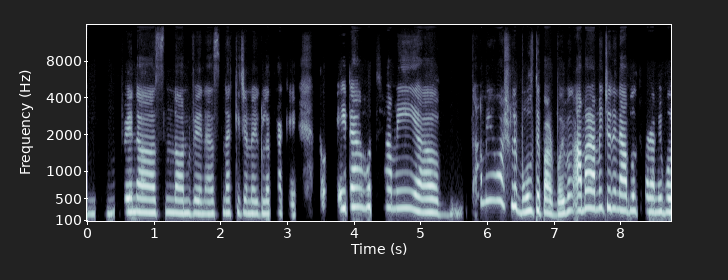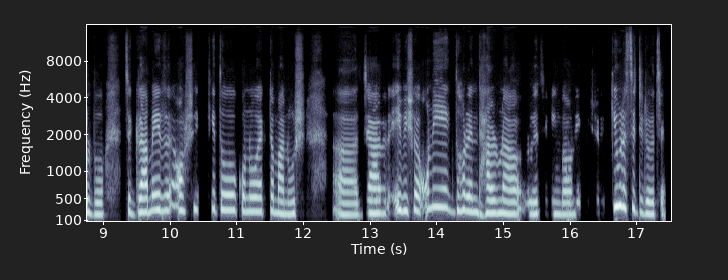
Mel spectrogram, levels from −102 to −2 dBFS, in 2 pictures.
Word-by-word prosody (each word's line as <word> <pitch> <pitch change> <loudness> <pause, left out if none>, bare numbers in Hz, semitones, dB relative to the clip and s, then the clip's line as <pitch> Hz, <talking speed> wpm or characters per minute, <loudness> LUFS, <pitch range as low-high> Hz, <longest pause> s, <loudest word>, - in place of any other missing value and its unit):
উ - - -10 0.3
উ - - -5 0.2
venous, 245 -2 +4 0.3
non-venous 230 -1 0
না 235 - 0
কি - - -12
যেন 235 -1 -2
এগুলো 225 0 -2
থাকে। 230 -4 -10 0.4
তো - - -17 0.3
এটা 345 +2 +4 0.2
হচ্ছে 345 - -3
আমি 320 0 -4 0.3
আহ 245 -1 +4 0.7
আমিও 460 +2 -4
আসলে 365 -2 +2
বলতে 275 +1 +4
পারবো 225 -4 +3
এবং 270 +4 0
আমার 320 +4 +6
আমি 325 +1 -2
যদি 320 -1 +2
না 280 - +7
বলতে 275 -1 -2
পারি 260 -1 +1
আমি 255 - +1
বলব 240 -4 +2 0.5
যে 255 - -3
গ্রামের 250 +4 +3 0.3
অশিক্ষিত 300 +2 -8 0.3
কোন 270 -1 -2 0.2
একটা 265 +1 -7
মানুষ 220 0 -1 0.6
আহ 205 -2 -1 0.2
যার 230 -1 +2 0.2
এই - - +5
বিষয়ে 275 +1 0
অনেক 340 +1 0
ধরেন 270 -2 +1
ধারণা 230 0 +1 0.4
রয়েছে 215 0 -3
কিংবা 215 -1 -4
অনেক 215 0 -9
বিষয়ে 445 0 -26
কিউরিসিটি 340 -7 +4
রয়েছে। 215 0 -3
250 Hz, 155 wpm, -20 LUFS, 230-300 Hz, 0.7 s, না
